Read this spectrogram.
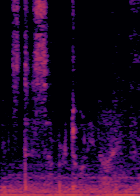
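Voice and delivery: whispered, no voice at all. Acted. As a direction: whisper it like a secret. Sudden whispering of the announcement.

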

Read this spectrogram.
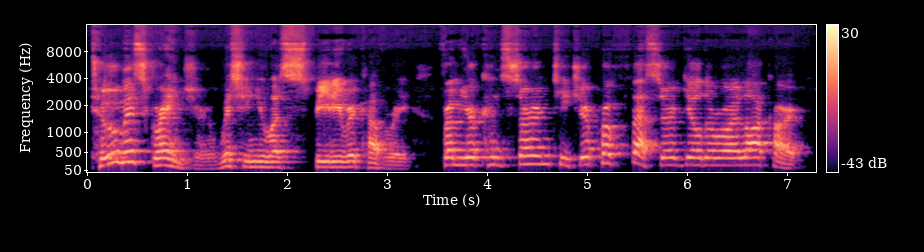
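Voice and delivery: reading aloud. A narrator's reading. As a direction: declaim the grand signature with mock ceremony. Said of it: "read it aloud".

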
